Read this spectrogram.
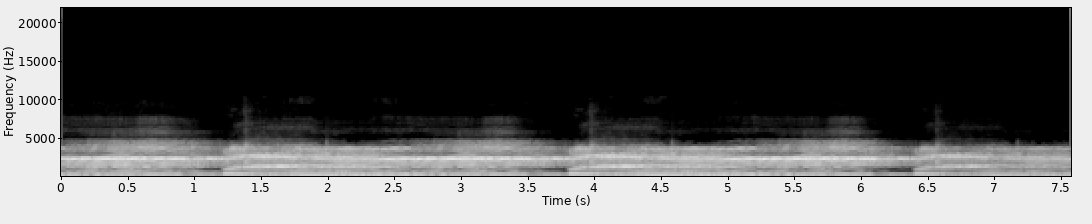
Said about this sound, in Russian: Я сейчас от уха трубку отниму, и вы услышите этот зуммер периодически.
